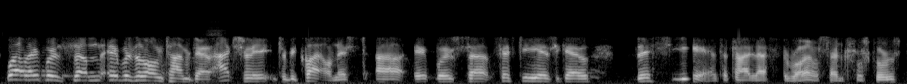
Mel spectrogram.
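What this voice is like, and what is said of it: London English accent. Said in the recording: “I started life in London, as you might tell from my funny accent.”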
